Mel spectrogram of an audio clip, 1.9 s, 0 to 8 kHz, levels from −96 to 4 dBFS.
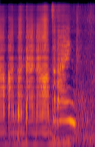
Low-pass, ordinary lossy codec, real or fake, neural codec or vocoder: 7.2 kHz; none; fake; codec, 16 kHz, 0.3 kbps, FocalCodec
